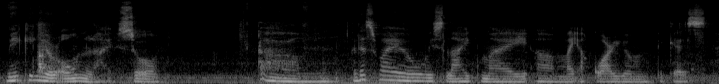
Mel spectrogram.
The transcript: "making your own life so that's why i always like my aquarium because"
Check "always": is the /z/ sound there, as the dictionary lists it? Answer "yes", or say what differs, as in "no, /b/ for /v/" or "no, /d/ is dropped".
no, /s/ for /z/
